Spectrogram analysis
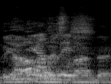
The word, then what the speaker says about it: Theophilus London: How do you pronounce this person's name? Theophilus London? Theophilus London.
